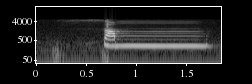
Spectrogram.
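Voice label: "sam3", Cantonese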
